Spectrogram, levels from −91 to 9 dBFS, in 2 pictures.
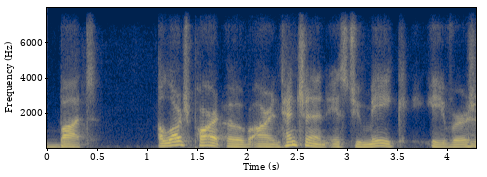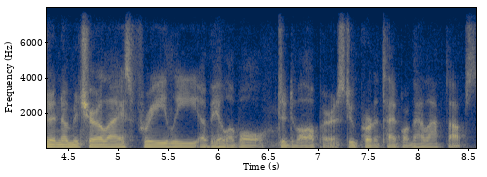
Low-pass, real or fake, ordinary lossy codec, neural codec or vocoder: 7.2 kHz; fake; Opus, 16 kbps; codec, 16 kHz, about 1 kbps, DyCAST, with the encoder's durations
